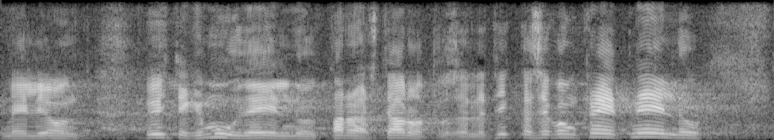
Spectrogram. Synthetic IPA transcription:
me̞jlejo̞nd̪̥yht̪eɡimuːd̪̥e̞ːlnud̪̥̚pɑɾɑst̪iɑɾut̪ːˑluselet̪ːikːɑseko̞ŋkre̞ːt̪neeːlnu

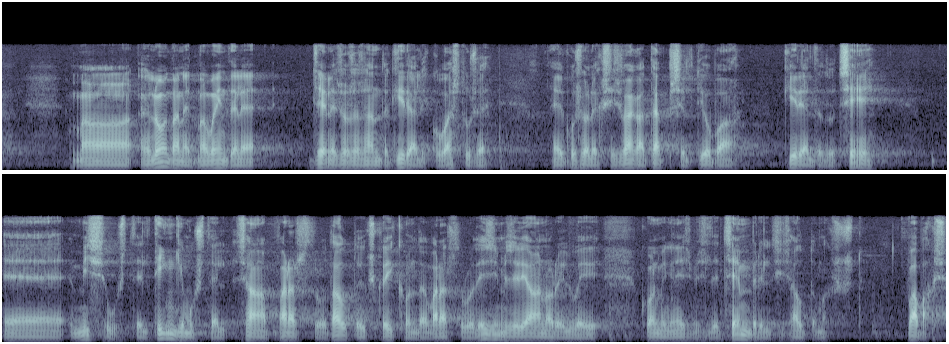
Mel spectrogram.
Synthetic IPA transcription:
mɑlo̞ːd̪̥ɑne̞t̪ˑmɑvɤjnt̪ele | se̞lːe̞so̞sɑsɑnd̪̥ɑkirjɑlikːˑuvɑst̪use̞ | kuso̞le̞ksːisvæɡ̥ɑt̪æpse̞lt̪jub̥ɑ | kirje̞ld̪̥ɑt̪ud̪̥se̞̰ː | misːuɡ̥ṵst̪ʰe̞lt̪iŋɡ̥imust̪ʰe̞lsɑːb̥vɑɾɑst̪uɾṵd̪̥ɑwt̪ːˑo̞ykskɤjkːo̞nd̪ɑ̰vɑ̰ɾɑst̪ulud̪e̞simese̞ljɑːnoɾilvɤjko̞lmekyne̞s̬imeseld̪e̞t̪se̞mb̥rḭlsisɑwt̪ːˑo̞mɑksu̥st̪vɑb̥ɑks

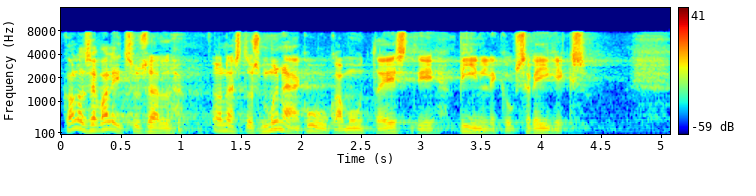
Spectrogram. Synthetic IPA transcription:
kɑlɑs̬e̞vɑlʲit̪suse̞lɤnːest̪usmɤnekuːɡ̥ɑmuːt̪ːˑɑe̞ːst̪ipiːnlikuksriːɡ̥iks

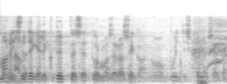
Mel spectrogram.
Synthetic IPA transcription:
mɑɾisueɡe̞likult̪yt̪ˑleset̪ːurmɑseɾɑse̞ɡ̥ɑ̰nomɑpulʲd̪ispɯnesed̥̪ɑ

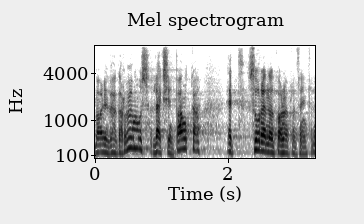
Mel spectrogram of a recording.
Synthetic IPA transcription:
mɑo̞lʲinvæɡ̥ɑɾɤːmuslæksinpɑŋkːɑ | e̞t̪suːɾed̪ɑd̪ko̞lmeprot̪se̞nt̪ʲːˑil

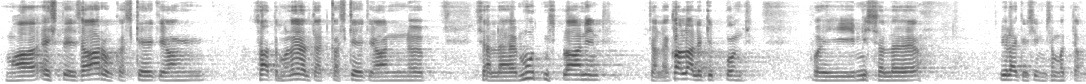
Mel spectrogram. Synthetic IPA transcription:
mɑe̞st̪e̞jsɑːɑɾukɑske̞ːɡio̞n | sɑːt̪ːˑɑmulːø̞ld̪ɑet̪kɑske̞ːɡ̥io̞n | selːemuːt̪ˑmisplɑːnʲind̪̥ | sḛlːḛkɑlːɑlek̪ipːund̪̥ | vɤjmisːelːe | ylekysʲimusemɤt̪ːḛon

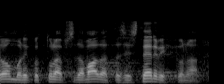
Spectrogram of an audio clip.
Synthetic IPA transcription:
lo̞ːmulikːˑult̪ːulɛb̥sed̪ɑvɑːd̪̥ɑt̪ːˑɑsiːst̪e̞rvikːˑunɑ̰

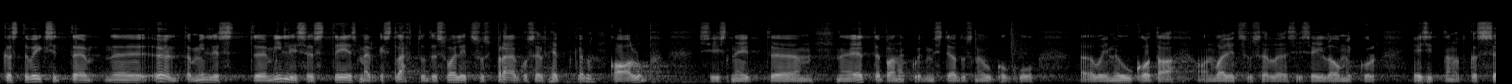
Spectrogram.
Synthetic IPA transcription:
kɑst̪e̞vɤjksit̪ːe̞ | ø̞ːld̪̥ɑmilʲːist̪milʲːise̞st̪e̞ːsmærɡ̥ist̪læht̪ud̪̥e̞svɑlʲit̪susprɑeɡ̥use̞lɦe̞t̪ke̞lkɑːlub̥ | siːsne̞jd̪̥ | e̞t̪ːe̞pɑne̞kːˑṵjd̪̥mist̪e̞ɑd̪̥usnɤwko̞ɡ̥u | vɤjnɤwko̞d̪̥ɑo̰nvɑlʲit̪suse̞lesise̞jleo̞mːikːul | e̞sʲit̪ːˑɑnud̪̥kɑsːe

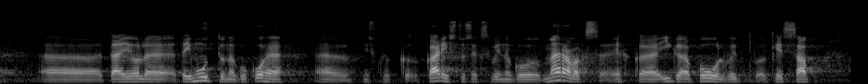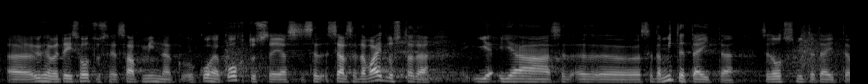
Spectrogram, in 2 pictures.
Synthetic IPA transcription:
t̪ɑejo̞let̪ɑejmuːt̪ːunɑɡ̥uko̞ɦe | nʲiːsuɡ̥usekɑɾist̪use̞ksvɯjnɑɡ̥umæɾɑvɑkse̞hkːɑiɡ̥ɑpo̞ːlvɯjb̥ke̞sːɑːb̥ | yɦevɯjt̪e̞jseo̞t̪su̥sesɑːb̥minːɑko̞ɦe̞ko̞ht̪usːe̞jɑeseɑlse̞d̪ɑvɑjd̪̥lust̪ɑd̪̥ɑ | jjɑsese̞d̪̥ɑmit̪ːˑe̞t̪æjt̪ːˑɑ | se̞d̪ɑo̞t̪su̥mit̪ːˑet̪æjt̪ˑːɑ

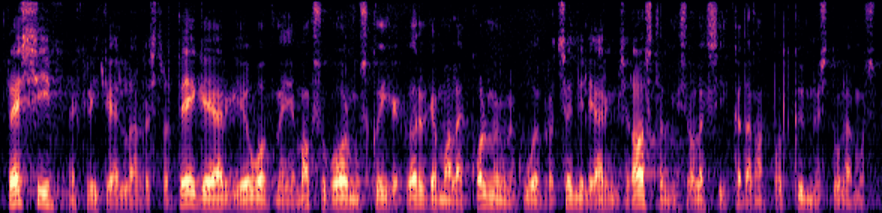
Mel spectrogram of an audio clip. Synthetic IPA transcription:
re̞sːie̞hkriːɡ̥ie̞ːlːɑrve̞̰st̪rɑt̪ːe̞ːɡiɑjærɡ̥ijɤwɑb̥me̞je̞mɑksuko̞ːrmuskɤjɡ̥e̞kɤrɡe̞mɑle̞ko̞lmekymnekuːepro̞t̪se̞nd̪̥ʲiljærɡ̥mise̞lʔɑːst̪ɑlmiso̞le̞ksḭkːɑt̪ɑɡ̥ɑnt̪̚po̞ːlt̪̚kymnest̪ulemus

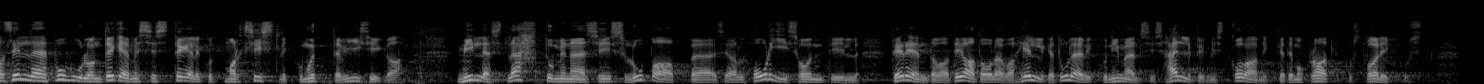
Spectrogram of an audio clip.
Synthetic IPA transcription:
se̞lːe̞puɦulo̞nt̪e̞ɡ̥e̞mist̪sist̪e̞ɡ̥e̞likult̪mɑrksist̪likːˑumɤt̪ːe̞viːsiɡ̥ɑ | milːe̞st̪læht̪umine̞sislub̥ɑb̥seɑlho̞ɾiso̞nʲd̪̥il | t̪e̞ɾe̞nd̪̥ɑvɑt̪e̞ɑd̪̥ɑo̞le̞vɑɦe̞lɡ̥e̞t̪ule̞vikːˑunimelsishælʲb̥imist̪̚ko̞d̪̥ɑnḭkːˑet̪e̞mo̞krɑːt̪ˑli̥kːˑust̪vɑlʲikːˑust̪

